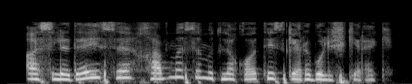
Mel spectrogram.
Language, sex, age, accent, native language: Uzbek, female, 18-24, Toshkent shahri, Uzbek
